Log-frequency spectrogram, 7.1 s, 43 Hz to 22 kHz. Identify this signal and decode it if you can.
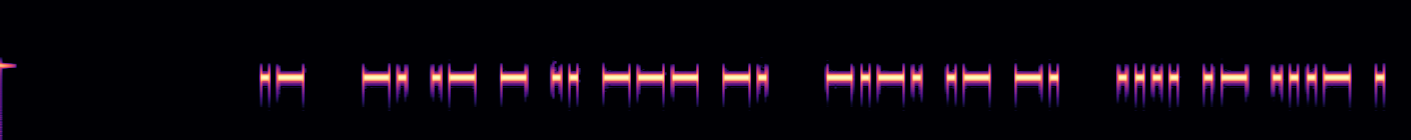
Morse code, heard as a keyed tone, about 28 wpm, 700 Hz. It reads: A NATION CAN HAVE
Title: Sentences from Top 1000 Words - Review Part 6 - 28wpm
